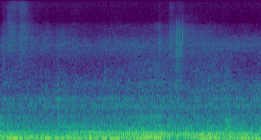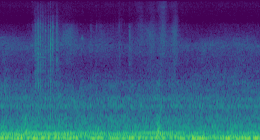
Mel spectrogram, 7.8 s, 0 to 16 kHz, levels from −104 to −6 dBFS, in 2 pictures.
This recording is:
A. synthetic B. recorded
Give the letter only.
A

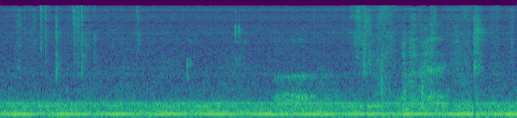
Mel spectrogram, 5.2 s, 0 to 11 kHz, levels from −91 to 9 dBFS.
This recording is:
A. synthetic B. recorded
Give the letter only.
A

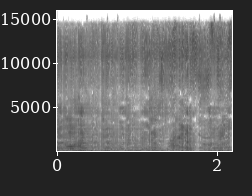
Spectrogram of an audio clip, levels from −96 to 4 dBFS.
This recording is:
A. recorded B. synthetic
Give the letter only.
B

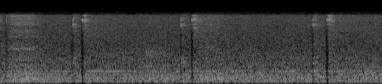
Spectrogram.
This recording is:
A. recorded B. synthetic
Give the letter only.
A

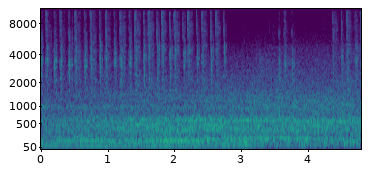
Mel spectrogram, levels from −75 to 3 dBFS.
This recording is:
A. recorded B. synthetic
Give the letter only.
A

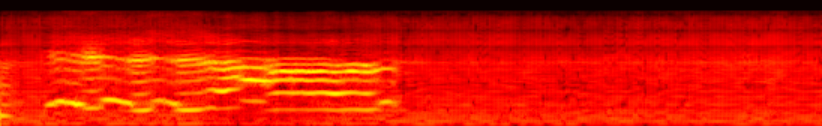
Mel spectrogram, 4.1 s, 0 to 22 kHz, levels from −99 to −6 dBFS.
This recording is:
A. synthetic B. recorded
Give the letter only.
A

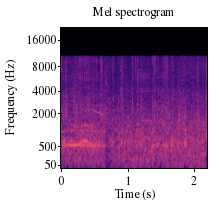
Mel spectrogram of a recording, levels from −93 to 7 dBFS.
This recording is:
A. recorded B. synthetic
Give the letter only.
A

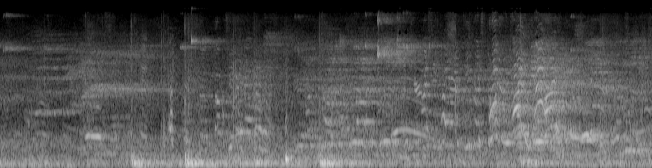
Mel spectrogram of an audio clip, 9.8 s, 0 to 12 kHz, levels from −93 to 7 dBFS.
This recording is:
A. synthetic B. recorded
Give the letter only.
B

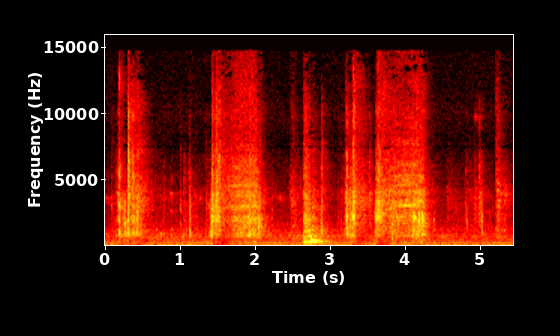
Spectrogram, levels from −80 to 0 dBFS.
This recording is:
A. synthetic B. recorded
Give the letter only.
B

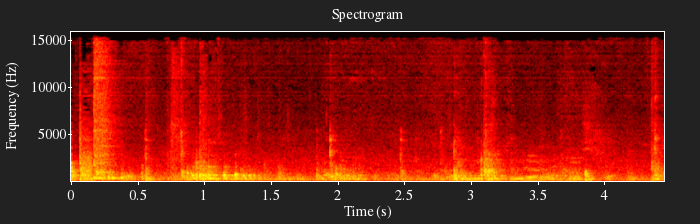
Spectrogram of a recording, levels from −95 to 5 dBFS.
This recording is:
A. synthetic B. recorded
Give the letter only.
A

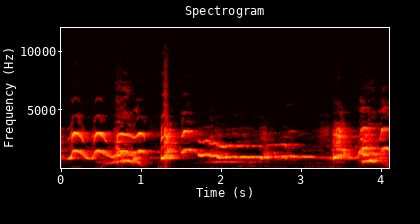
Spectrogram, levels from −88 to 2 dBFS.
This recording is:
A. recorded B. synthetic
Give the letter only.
B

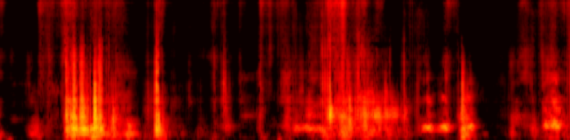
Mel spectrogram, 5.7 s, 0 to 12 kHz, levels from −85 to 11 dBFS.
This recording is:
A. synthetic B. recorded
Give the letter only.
A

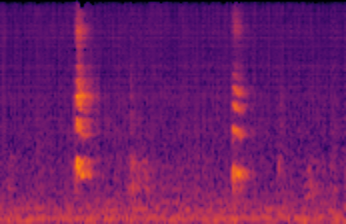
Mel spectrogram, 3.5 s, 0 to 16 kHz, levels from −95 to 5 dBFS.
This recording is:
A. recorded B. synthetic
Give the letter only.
B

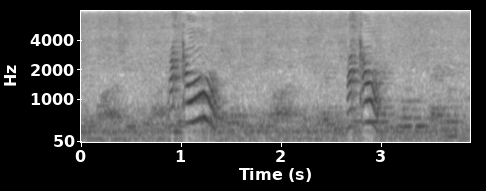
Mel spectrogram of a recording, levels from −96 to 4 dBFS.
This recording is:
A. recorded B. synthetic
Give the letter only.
A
